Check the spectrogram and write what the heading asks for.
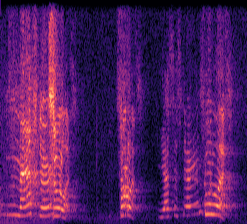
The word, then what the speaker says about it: Pseudolus: Pseudolus! Pronounced perfectly. You know, a lot of people say Pseudolus, and I hate it.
